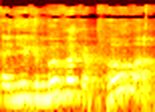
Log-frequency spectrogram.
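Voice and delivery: high, loud hammed-up dad; pleading dad. Acting the dad urging his son.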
